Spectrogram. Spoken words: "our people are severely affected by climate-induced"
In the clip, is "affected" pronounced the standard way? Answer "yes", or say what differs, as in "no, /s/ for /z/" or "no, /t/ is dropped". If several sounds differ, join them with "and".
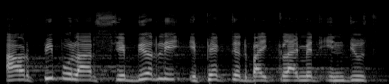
no, /p/ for /f/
